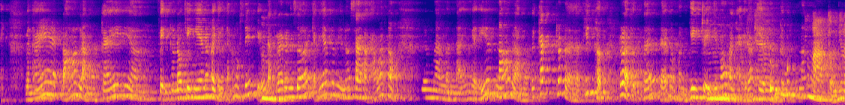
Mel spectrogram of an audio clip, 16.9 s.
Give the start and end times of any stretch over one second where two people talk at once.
14.1-15.5

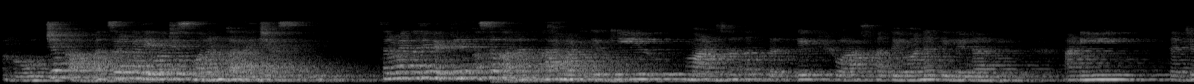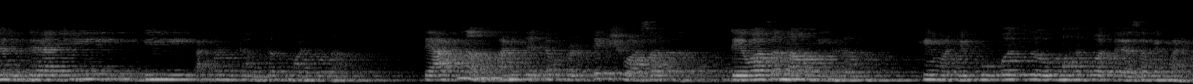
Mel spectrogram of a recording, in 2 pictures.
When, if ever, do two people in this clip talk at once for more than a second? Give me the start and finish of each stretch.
5.0-6.2

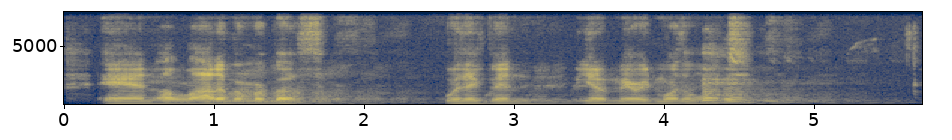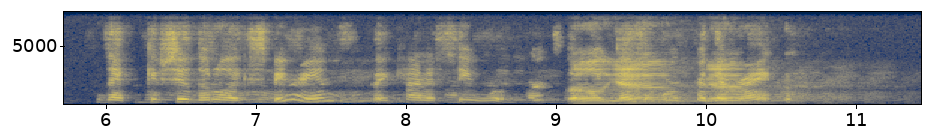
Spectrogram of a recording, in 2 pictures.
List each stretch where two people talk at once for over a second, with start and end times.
9.1-10.3

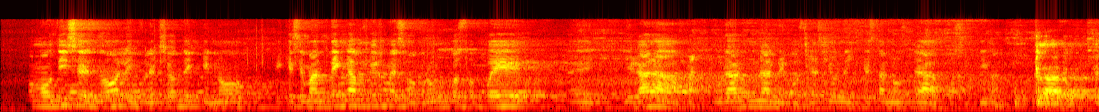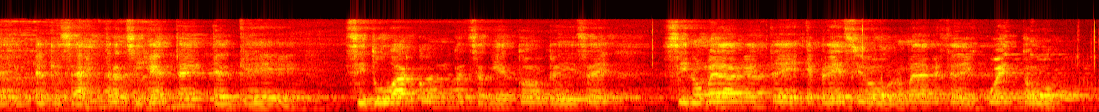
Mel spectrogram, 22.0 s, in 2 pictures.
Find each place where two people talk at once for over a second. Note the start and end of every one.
none

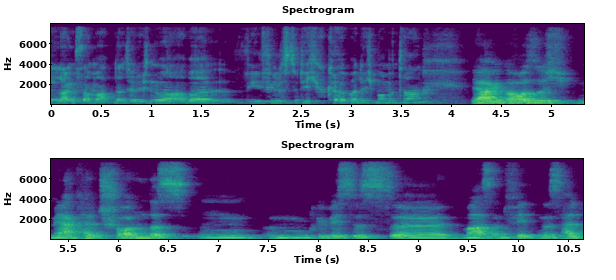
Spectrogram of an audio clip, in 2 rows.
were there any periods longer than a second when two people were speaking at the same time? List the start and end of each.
none

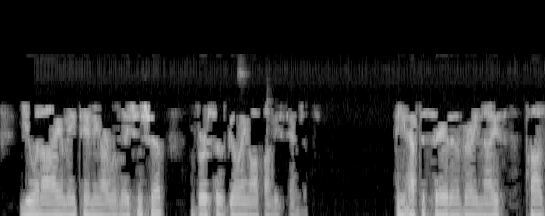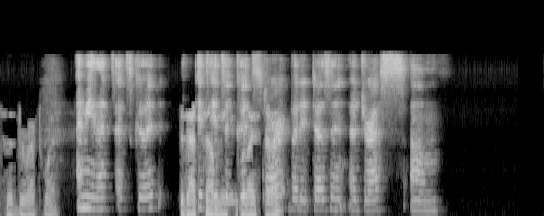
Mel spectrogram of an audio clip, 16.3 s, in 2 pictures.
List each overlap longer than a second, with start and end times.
11.1-12.4

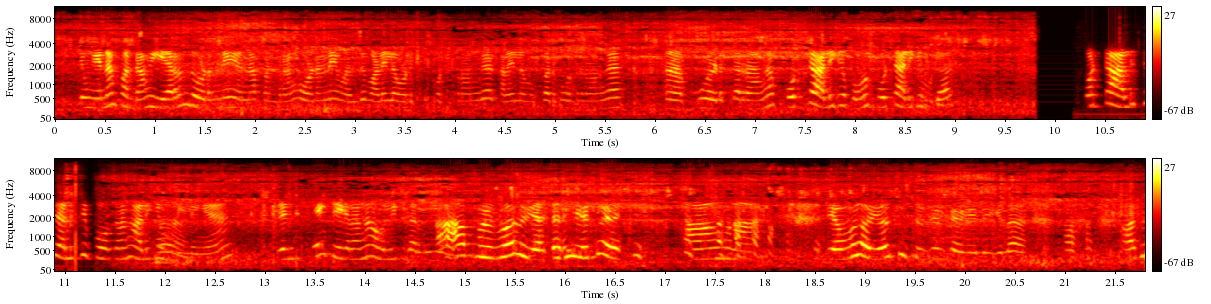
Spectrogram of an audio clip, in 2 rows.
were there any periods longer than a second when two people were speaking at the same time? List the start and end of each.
none

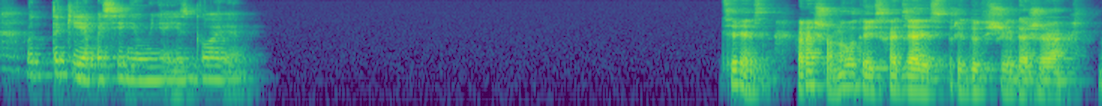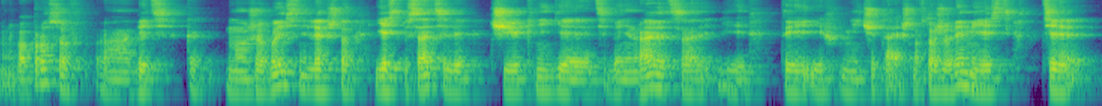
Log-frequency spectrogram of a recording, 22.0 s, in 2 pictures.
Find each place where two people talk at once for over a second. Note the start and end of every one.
none

